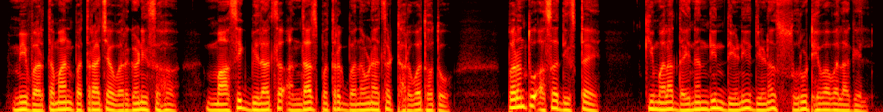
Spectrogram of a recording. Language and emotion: Marathi, sad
